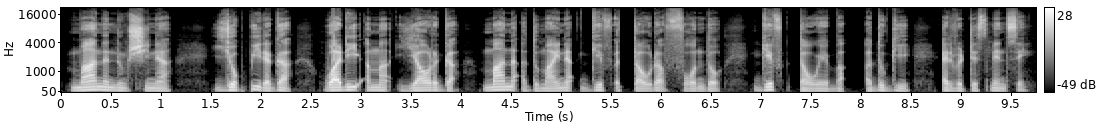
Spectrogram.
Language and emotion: Manipuri, neutral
